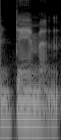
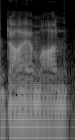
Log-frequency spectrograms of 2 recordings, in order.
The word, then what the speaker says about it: daemon: And it's interesting, even Aristotle talked about, as well as Socrates, talked about this inner daemon, or daimon, depending on how you want to pronounce it, this true self inside us.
